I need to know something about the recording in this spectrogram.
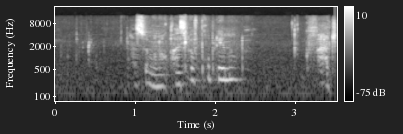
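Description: A young woman speaks calmly and firmly nearby.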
